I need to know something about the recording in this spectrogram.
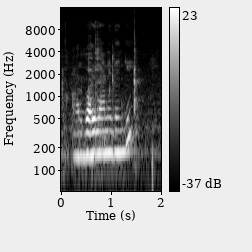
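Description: A metal ladle scrapes against a metal pot while stirring.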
